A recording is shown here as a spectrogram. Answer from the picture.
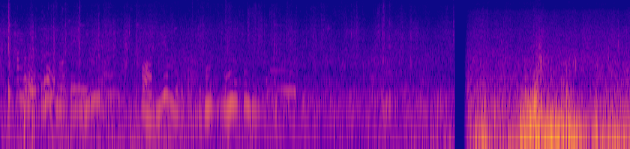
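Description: People's voices talking, with faint ticks behind them. After a sudden cut near the end, loud wind buffets the microphone.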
